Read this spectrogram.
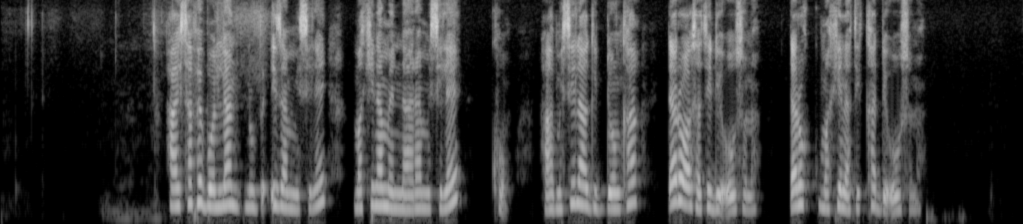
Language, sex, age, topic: Gamo, female, 25-35, government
